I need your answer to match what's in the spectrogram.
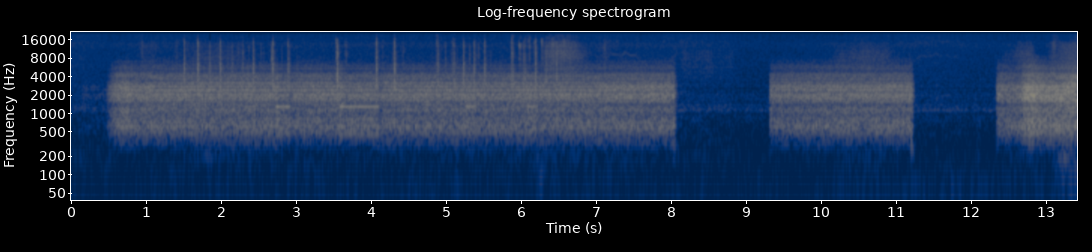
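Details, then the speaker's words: CB radio under a warranty complaint, tested with the antenna connected: an even, steady receiver hiss that cuts cleanly on and off with no crackle, the same as any other radio. Normal background noise. "Podobnie szumi to radio, jak każde inne."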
